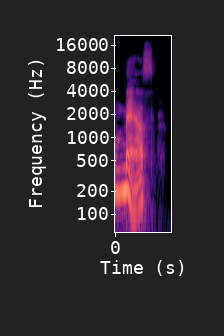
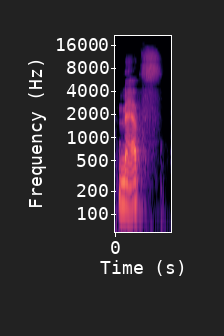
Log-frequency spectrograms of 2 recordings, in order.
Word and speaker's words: maths: في أمريكا بيقولوا math، وفي إنجلترا تقدر تقول math زي أمريكا بالظبط، وفي ناس بتفضل إنها تقول math math بزيادة S ونطقها بيكون خفيف جدا كده ممكن ما تلاحظوش math. ففي إنجلترا تقدر تقول math وتقدر تقول maths، إنما في أمريكا بيفضلوا يقولوا math.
